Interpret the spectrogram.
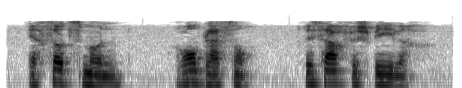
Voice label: "ersatzmann", Alsace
